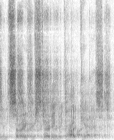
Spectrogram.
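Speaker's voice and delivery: unvoiced, hushed apology; whispered sorry. Shown as a demonstration. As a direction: breathe it out guiltily. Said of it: "and say".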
